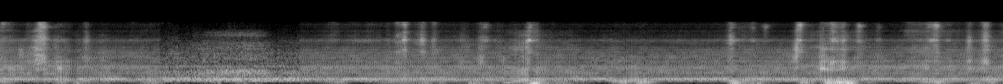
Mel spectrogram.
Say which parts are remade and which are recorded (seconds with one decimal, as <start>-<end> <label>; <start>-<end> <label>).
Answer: 0.0-1.6 remade; 1.6-3.0 recorded; 3.0-10.0 remade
